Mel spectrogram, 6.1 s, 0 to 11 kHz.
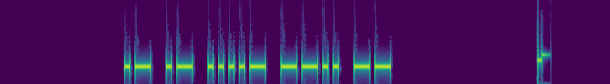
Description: Morse code, heard as a keyed tone, about 22 wpm, 700 Hz. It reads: AA4ZM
